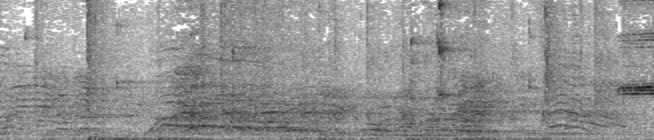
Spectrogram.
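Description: A volleyball is struck with sharp smacks in a large echoing gym.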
